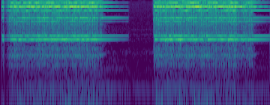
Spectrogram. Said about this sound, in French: Voilà un appel.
